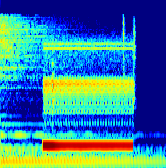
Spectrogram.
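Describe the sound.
A telephone rings back on an outgoing call: one steady, sustained tone lasts about a second over a low background hum, then cuts off.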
